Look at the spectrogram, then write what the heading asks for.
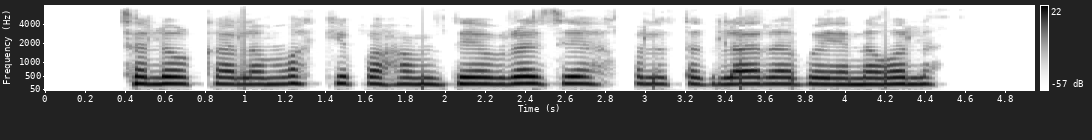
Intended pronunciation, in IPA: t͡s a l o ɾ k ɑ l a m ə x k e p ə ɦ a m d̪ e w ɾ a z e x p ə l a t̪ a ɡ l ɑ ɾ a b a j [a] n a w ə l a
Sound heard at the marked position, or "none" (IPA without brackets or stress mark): ɑ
